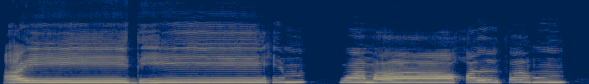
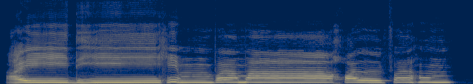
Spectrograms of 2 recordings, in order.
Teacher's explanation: मीम को साफ पढ़ेंगे और इसमें गुन्ना नहीं होने देंगे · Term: इज़हार शफ़वी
